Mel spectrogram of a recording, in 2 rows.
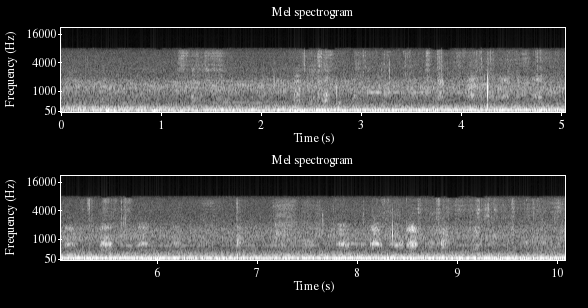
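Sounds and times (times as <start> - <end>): dog panting: 3.9 - 6.3, 7.3 - 10.0.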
